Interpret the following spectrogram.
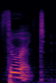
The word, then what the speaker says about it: threat: That's the th sound. So this is threat. So that's how you say it. Well, if you want to really know how to properly say the th sound, you might want to put your tongue lightly between your upper and lower teeth and, you know, just gently blow the air out.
